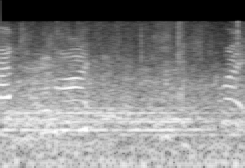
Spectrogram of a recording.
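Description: Scattered voices calling across a softball field over a steady motor hum.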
